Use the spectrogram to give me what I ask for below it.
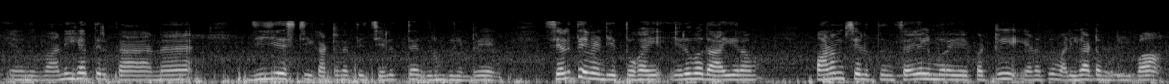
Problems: constant background noise, background conversations at intervals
